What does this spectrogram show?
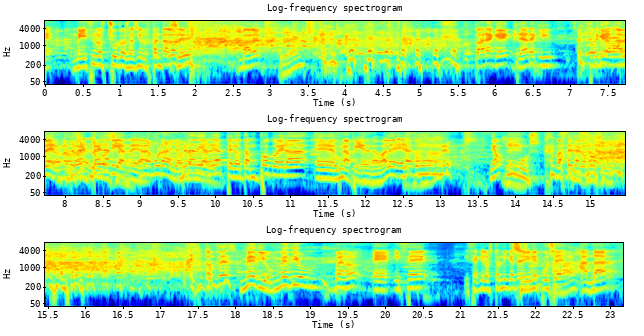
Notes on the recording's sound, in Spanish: Como siempre, el público también participa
